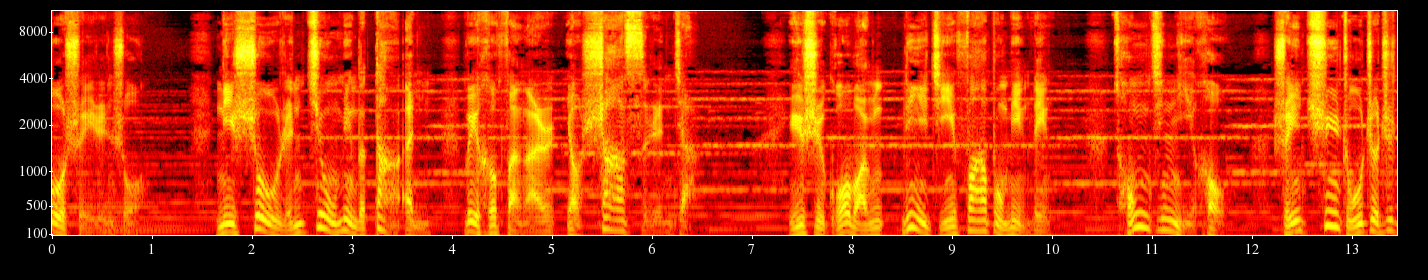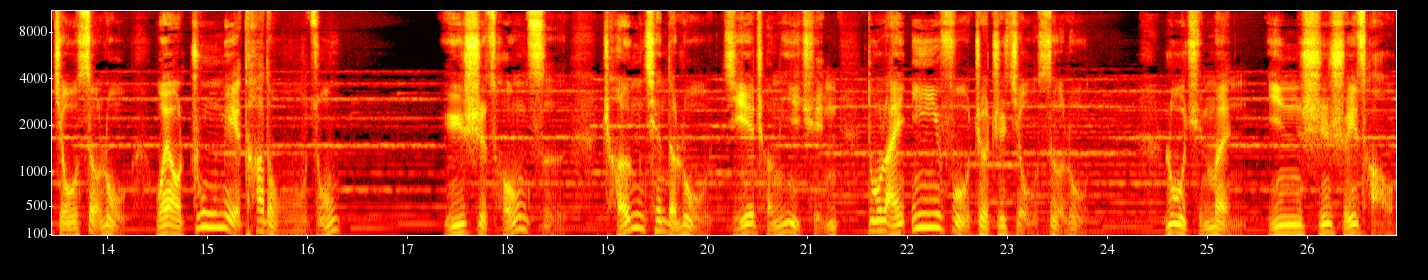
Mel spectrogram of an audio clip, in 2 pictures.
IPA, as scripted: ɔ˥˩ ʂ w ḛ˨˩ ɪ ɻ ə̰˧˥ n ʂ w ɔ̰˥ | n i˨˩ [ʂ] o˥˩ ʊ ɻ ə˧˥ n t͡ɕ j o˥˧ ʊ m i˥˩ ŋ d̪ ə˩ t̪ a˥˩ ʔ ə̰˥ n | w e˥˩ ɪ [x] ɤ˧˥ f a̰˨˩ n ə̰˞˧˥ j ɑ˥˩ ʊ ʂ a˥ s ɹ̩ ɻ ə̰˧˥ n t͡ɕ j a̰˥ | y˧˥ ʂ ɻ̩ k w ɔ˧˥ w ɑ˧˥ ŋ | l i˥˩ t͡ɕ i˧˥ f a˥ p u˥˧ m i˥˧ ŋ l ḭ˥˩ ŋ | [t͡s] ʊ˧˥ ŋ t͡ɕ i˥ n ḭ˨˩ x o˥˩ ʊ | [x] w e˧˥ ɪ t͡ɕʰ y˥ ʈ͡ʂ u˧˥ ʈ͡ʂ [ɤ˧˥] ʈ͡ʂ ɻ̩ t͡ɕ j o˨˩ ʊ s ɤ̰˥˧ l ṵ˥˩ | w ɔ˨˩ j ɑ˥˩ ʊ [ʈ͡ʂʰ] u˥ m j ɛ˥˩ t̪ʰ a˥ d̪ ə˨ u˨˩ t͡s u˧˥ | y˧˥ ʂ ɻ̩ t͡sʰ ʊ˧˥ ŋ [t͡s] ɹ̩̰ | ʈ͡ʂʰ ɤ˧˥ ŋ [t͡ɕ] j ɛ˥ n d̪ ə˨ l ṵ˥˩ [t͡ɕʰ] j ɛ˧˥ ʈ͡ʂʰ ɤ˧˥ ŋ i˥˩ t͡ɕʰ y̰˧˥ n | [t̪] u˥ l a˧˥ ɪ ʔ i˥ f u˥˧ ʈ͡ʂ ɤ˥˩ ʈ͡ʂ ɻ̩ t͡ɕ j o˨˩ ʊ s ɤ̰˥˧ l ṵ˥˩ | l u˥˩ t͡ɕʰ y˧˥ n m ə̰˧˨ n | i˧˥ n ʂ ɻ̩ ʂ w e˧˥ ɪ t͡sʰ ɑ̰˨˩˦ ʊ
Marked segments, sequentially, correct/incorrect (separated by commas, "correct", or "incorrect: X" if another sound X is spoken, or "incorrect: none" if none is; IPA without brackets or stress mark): correct, correct, incorrect: t͡sʰ, incorrect: ʂ, incorrect: ɤ˥˩, incorrect: ʈ͡ʂ, incorrect: t͡sʰ, incorrect: t͡ɕʰ, incorrect: t͡ɕ, correct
